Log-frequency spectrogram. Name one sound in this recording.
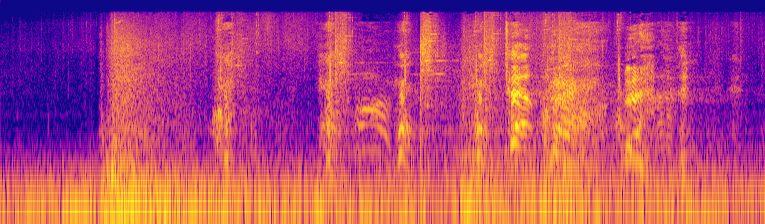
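A magic blast roars and crackles loudly.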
